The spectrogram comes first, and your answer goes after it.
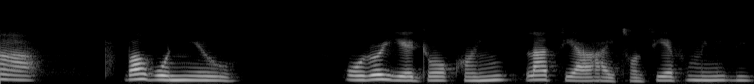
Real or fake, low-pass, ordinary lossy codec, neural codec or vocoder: fake; 5.4 kHz; none; codec, 16 kHz, about 1 kbps, DyCAST, with the encoder's durations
